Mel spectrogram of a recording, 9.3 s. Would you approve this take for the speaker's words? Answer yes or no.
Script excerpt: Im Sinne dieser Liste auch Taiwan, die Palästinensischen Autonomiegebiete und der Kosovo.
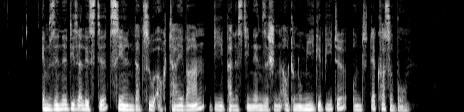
no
